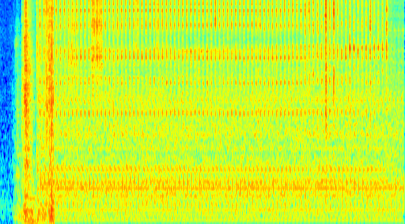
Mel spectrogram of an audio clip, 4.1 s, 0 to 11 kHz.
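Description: Super 8 film projector running: a rapid, even mechanical clatter of the film transport that starts abruptly about a quarter second in and holds steady.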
